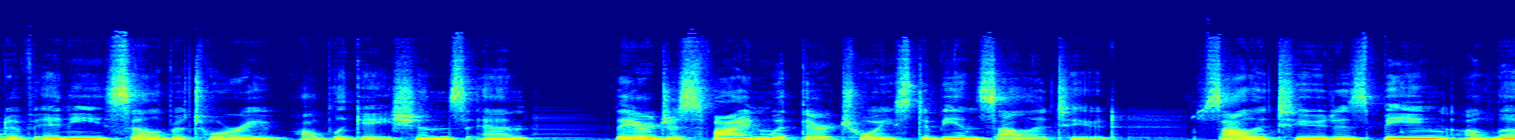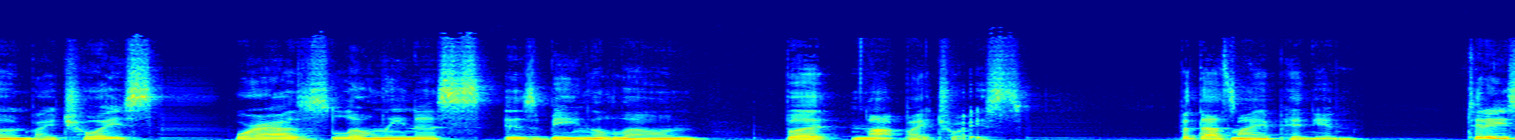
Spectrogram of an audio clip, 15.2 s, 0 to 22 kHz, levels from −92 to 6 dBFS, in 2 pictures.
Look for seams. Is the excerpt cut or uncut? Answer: cut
